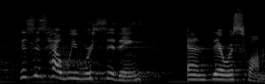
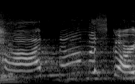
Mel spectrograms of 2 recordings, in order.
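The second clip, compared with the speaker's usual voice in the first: slow, loud, insistent; emphatic; 9 semitones higher, 13 dB louder, much slower than usual. Retold or imitated. Swami loudly insists the singers bow. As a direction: spell it out firmly and slowly. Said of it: "he goes".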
